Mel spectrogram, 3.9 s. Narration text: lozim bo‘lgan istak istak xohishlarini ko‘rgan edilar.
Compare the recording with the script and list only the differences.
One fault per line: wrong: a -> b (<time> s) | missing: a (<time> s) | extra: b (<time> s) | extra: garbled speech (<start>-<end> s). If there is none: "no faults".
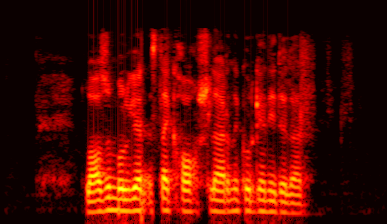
missing: istak (1.8 s)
